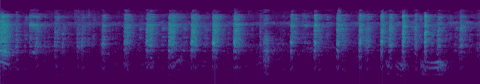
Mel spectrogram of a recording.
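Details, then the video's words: A little egret chick bites its mother's bill, giving a steady run of dry, raspy clicking notes about four or five per second, with a brief nasal squeal near the end. "little egr baby bird bites mother's mouth loudly"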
